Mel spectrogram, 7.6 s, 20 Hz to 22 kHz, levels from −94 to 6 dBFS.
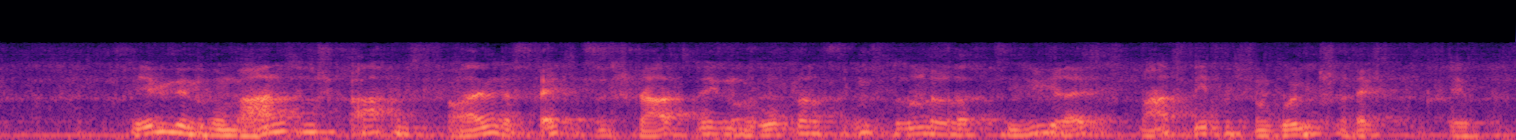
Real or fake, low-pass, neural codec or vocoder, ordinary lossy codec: fake; 7.2 kHz; codec, 24 kHz, 3 kbps, HILCodec; none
